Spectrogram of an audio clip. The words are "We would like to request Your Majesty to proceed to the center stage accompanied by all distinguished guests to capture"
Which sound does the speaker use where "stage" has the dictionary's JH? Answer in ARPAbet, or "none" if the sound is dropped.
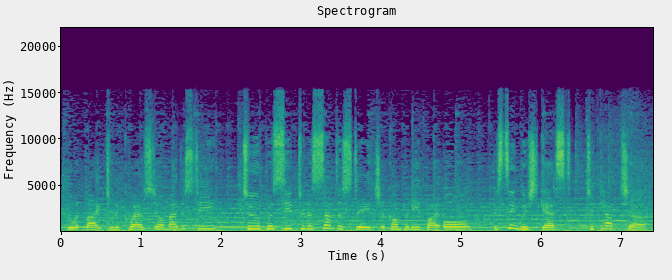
JH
